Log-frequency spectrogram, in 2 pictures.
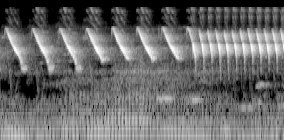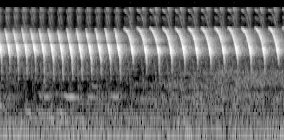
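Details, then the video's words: Canary song used as a tutor recording for training oriental magpie-robins: about seven rapid descending whistled sweeps, each under a third of a second, then a fast, even, buzzy trill of repeated high notes lasting to the end. "KICVA KENARI BUAT MASTERAN MURAI BATU"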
